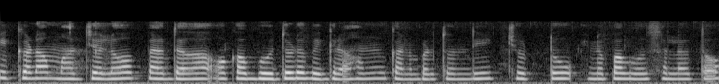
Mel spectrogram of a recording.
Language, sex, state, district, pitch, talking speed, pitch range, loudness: Telugu, female, Andhra Pradesh, Anantapur, 260 Hz, 85 wpm, 255-270 Hz, -17 LUFS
